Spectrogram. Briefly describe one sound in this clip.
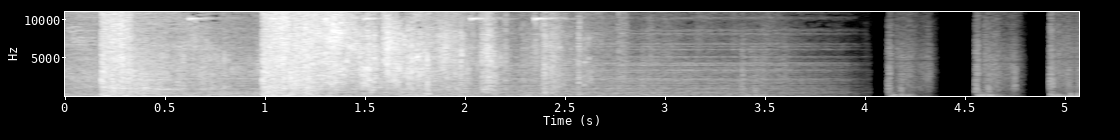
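A gunshot booms and echoes away.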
